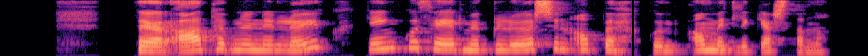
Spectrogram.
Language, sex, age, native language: Icelandic, female, 30-39, Icelandic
